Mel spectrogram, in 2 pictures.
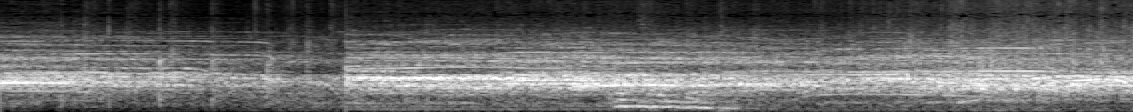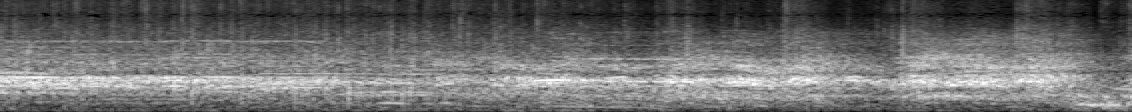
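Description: Concert audience cheering and shouting, many voices at once, growing suddenly louder about two seconds in.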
